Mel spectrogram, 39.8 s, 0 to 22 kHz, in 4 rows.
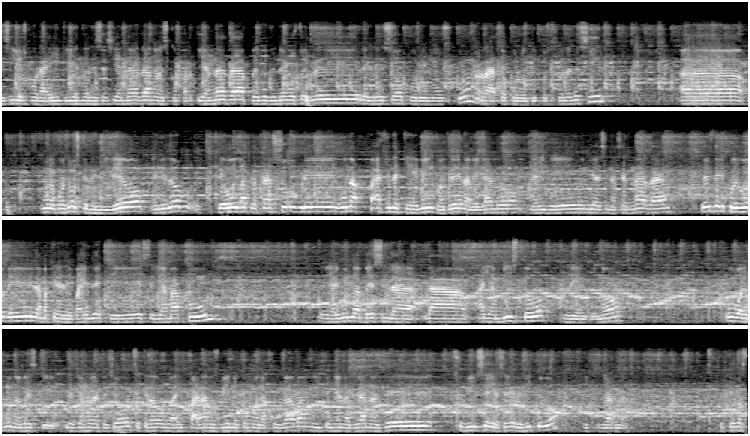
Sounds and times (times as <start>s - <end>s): Speech: 0.0s - 8.2s, 9.1s - 22.8s, 24.2s - 28.2s, 29.6s - 38.3s, 39.4s - 39.7s
Music: 0.0s - 39.7s.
